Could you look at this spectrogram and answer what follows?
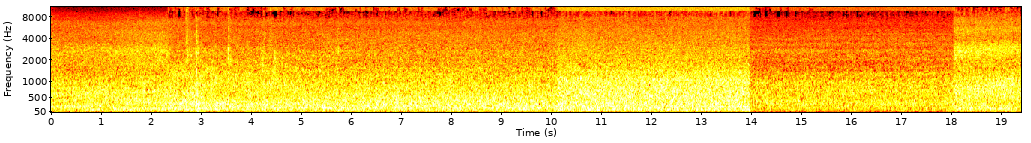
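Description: Creek water rushes steadily through a narrow natural gorge sluice in hinterland bush, a dense, continuous roar that is close and unbroken, with no voices.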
